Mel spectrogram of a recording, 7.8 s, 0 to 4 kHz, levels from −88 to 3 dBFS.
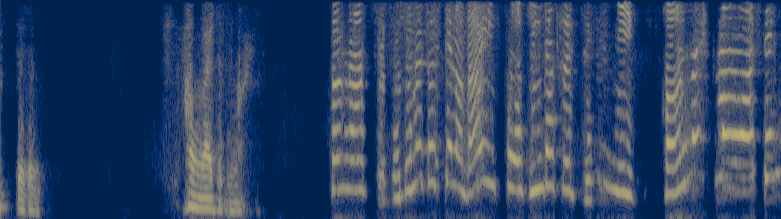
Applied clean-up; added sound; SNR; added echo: neural mask model Resemble Enhance denoiser.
